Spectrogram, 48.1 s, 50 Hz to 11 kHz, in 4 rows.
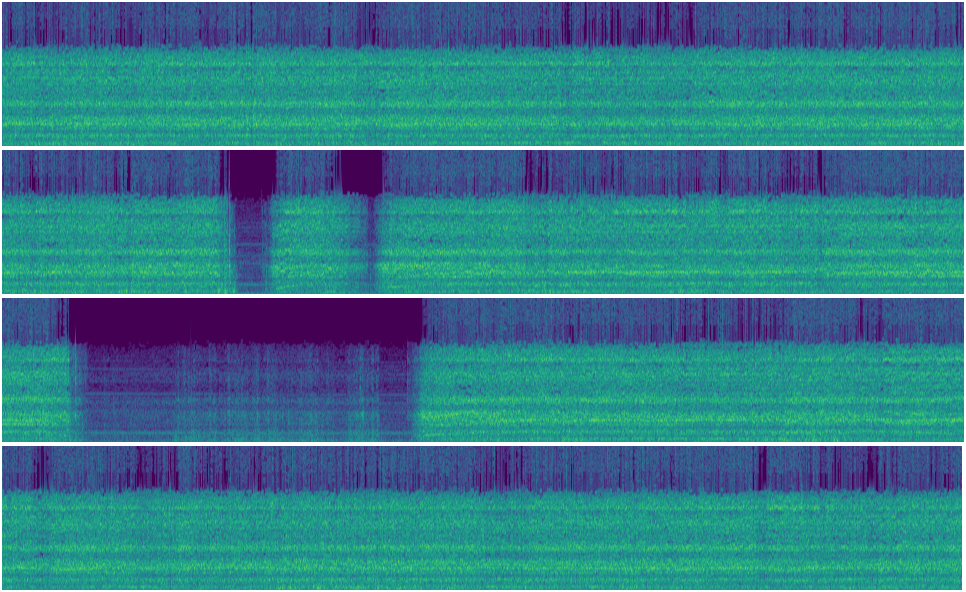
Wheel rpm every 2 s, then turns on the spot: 230, 230, 230, 230, 230, 230, 230, 130, 130, 220, 230, 210, 60, 20, 70, 220, 230, 220, 230, 230, 230, 230, 220, 230.
24-28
